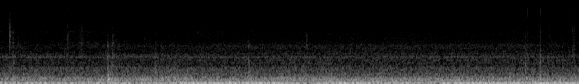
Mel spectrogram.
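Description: Low, steady rumble of a car's engine and tyres heard from inside the cabin while the car is moving.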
